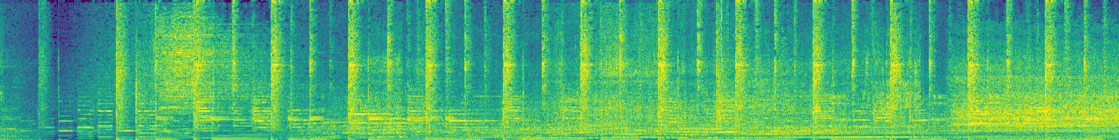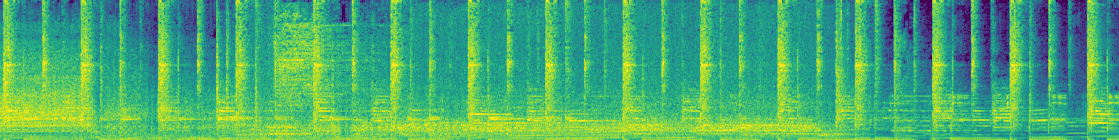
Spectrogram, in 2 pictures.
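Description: Drift cars in a Formula Drift Pro Championship qualifying run at World Wide Technology Raceway, with tires squealing and skidding over a wailing, revving engine that swoops and surges loudly, close and continuous throughout.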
